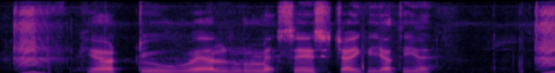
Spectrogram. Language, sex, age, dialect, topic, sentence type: Hindi, male, 25-30, Kanauji Braj Bhasha, agriculture, question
